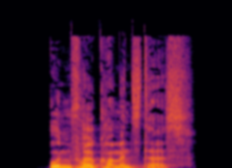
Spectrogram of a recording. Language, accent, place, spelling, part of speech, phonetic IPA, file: German, Germany, Berlin, unvollkommenstes, adjective, [ˈʊnfɔlˌkɔmənstəs], De-unvollkommenstes.ogg
- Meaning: strong/mixed nominative/accusative neuter singular superlative degree of unvollkommen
